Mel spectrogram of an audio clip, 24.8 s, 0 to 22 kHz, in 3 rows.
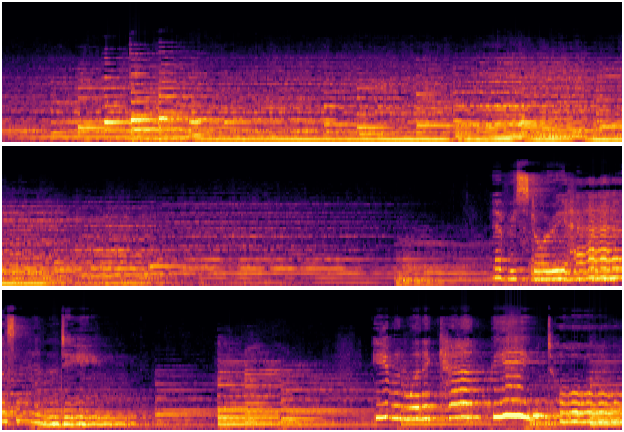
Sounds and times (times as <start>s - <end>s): Music: 0.0s - 24.8s.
